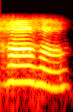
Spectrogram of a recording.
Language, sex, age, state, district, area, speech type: Bengali, female, 18-30, West Bengal, Cooch Behar, urban, conversation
